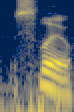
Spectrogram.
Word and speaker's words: Canyon Slough: Slew. It's actually pronounced Slew. Slew. Yeah, I didn't know that either until somebody told me.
